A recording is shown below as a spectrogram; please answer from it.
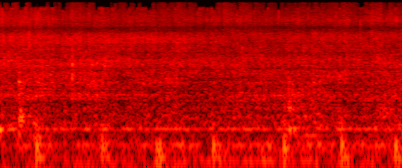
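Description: Jackfruit seeds and potato in a gravy fry in a pan with a steady, even hiss and soft bubbling crackle, continuous and moderately close, with no talk.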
